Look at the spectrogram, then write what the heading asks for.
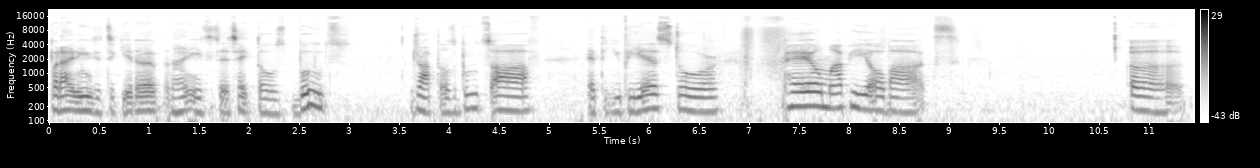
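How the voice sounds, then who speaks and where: Low gravelly-voiced woman chatting in bed. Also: slight background noise. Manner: relaxed, chatty and candid, with sudden exasperated rises. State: congested from allergies. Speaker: vlogger. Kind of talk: casual chat to camera. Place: bedroom, sitting on a bed indoors. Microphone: phone camera held close.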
